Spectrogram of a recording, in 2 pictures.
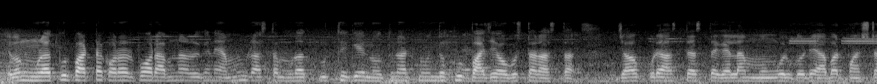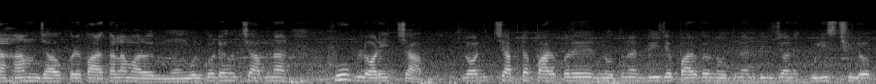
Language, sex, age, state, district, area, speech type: Bengali, male, 30-45, West Bengal, Purba Bardhaman, urban, spontaneous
